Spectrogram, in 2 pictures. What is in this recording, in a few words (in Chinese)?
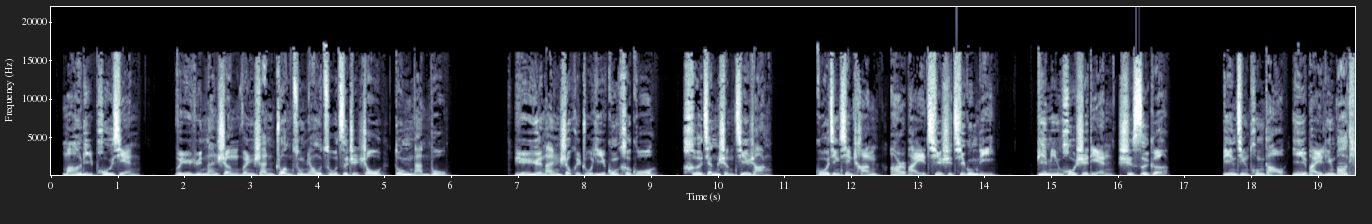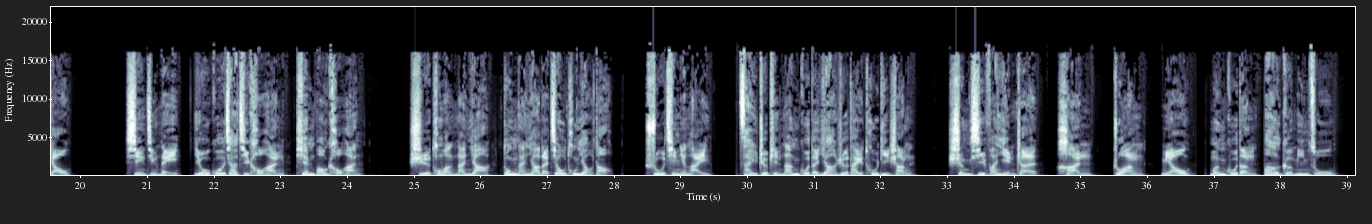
男 纪实 双拥模范县创建纪实; 云南省某县全国双拥模范县创建纪实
